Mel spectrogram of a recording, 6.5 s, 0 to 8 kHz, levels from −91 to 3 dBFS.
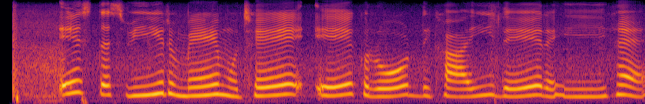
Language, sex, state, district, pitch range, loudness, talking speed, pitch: Hindi, female, Madhya Pradesh, Katni, 230-275 Hz, -14 LUFS, 95 wpm, 250 Hz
